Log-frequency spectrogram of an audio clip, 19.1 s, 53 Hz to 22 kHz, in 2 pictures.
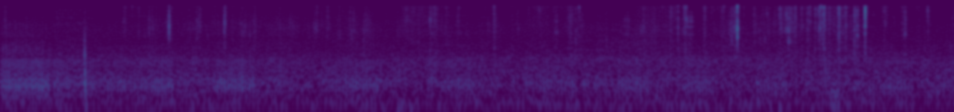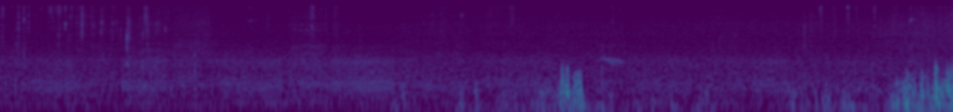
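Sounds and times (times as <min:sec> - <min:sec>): kitten claws scratching tree bark: 0:01.2 - 0:11.3.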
